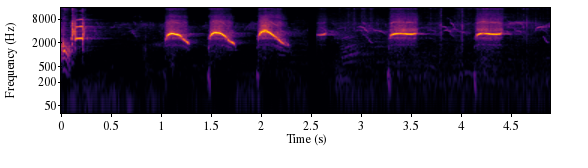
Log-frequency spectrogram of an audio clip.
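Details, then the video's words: Caged grey francolin in Pakistan at the cage door: three arched, loud high notes in quick succession, a short pause, then two flatter shrill notes, with faint chirps around them. "teetar calling in door of cage"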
